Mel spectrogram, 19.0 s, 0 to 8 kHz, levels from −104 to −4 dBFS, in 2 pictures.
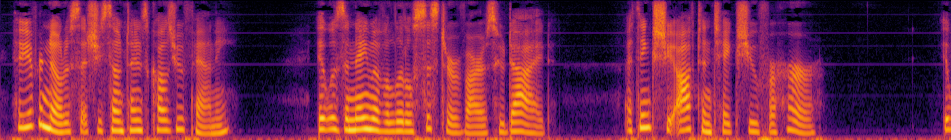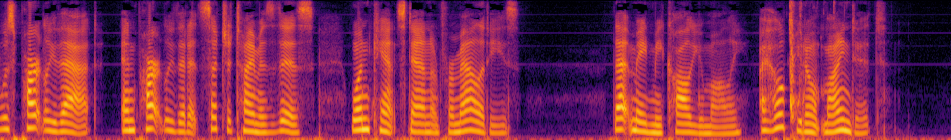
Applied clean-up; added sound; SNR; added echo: none; Raindrop / Splash, splatter; 11 dB; none.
